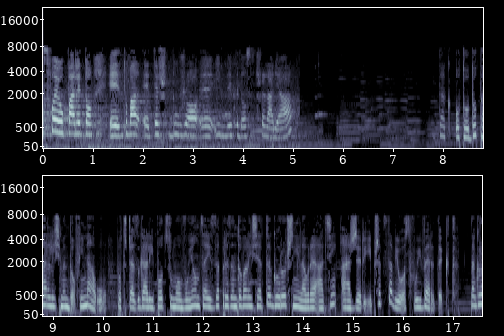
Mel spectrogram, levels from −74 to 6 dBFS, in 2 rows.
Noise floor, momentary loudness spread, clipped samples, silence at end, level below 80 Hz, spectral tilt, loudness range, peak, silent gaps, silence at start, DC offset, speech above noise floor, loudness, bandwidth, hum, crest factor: -51 dBFS; 13 LU; under 0.1%; 0 s; -50 dBFS; -4 dB/octave; 11 LU; -4 dBFS; none; 0 s; under 0.1%; 27 dB; -23 LUFS; 8 kHz; none; 20 dB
